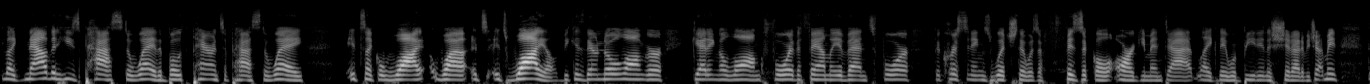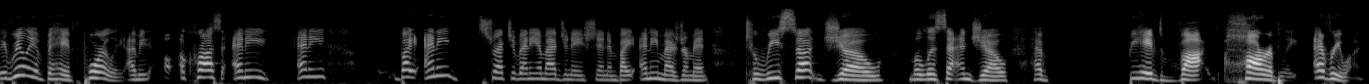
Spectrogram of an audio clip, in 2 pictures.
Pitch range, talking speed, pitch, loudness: 210-255 Hz, 175 wpm, 230 Hz, -26 LUFS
